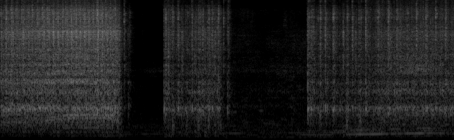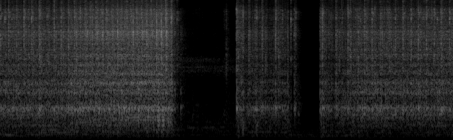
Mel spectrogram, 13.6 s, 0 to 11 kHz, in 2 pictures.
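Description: Singer 20U semi-industrial zigzag sewing machine stitching a felt appliqué in runs, stopping briefly four times: about two seconds in, around four seconds in, near ten seconds and again near eleven and a half seconds.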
